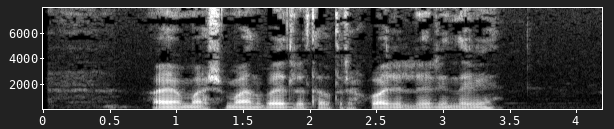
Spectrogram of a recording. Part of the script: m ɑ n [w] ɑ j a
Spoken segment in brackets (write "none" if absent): b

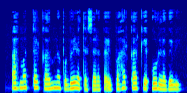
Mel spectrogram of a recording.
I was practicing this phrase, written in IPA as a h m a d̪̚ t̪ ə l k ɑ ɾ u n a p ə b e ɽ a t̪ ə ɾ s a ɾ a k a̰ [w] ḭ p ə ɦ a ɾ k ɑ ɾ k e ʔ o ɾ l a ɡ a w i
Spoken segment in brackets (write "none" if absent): w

